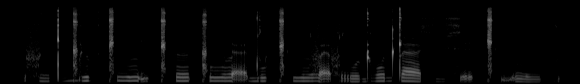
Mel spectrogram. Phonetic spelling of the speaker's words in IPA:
f e̤˨ t ɡ͡ǁ y˦˨ ʈ ǁ i˦ l ḭ˦ ǁʰ ø˦ ǁ u˦ l æ̰˦ d u˦ ǁʰ i˦ l v æ̰˦ f r u˨ ɖʱ o˦ d ʈ æ˦˨ x i̤˨ x ḛ˦ ǁʰ ḭ˦ n̪ ɯ˨ k

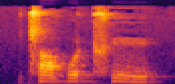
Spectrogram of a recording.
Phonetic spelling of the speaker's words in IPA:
ʈ͡ʂ ɑ̃ p u ʈ͡ʂʰ y

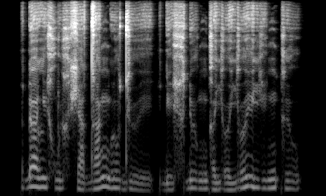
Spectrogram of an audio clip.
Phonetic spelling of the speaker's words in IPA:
ɗ ɐ l i x w ʉ x ʃ a d a ŋ l u d ʉ i̯ | ɗ i x ɗ ʉ u̯ ŋ ɡ ɐ j ɵ j ɵ i̯ j i ŋ kʲ u

